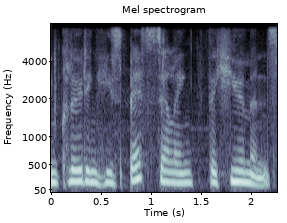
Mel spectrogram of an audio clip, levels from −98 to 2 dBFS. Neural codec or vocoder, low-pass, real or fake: none; 7.2 kHz; real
